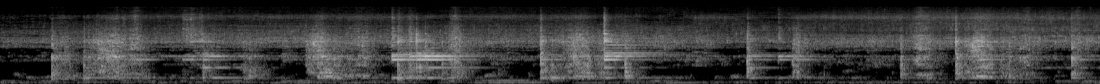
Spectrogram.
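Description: Onions frying in a pan for a Ramadan special biryani: a continuous sizzle broken by repeated rhythmic scraping stirs of a spoon against the pan, close and fairly loud, with no talking.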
